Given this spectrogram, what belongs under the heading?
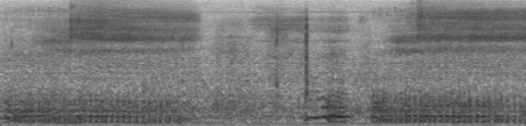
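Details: Female dog snoring on the couch: harsh, raspy snoring breaths with a brief pause and a snort in the middle.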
